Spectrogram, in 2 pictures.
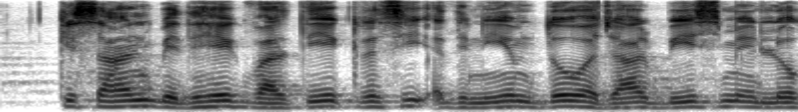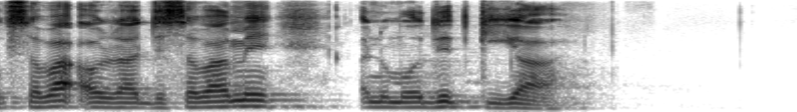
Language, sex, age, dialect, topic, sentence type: Hindi, male, 18-24, Kanauji Braj Bhasha, agriculture, statement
